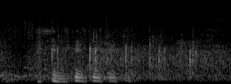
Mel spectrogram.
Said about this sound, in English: Can you clap hands for yourself?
